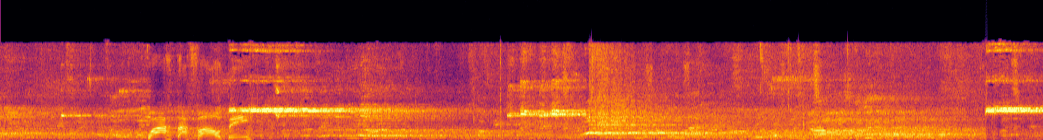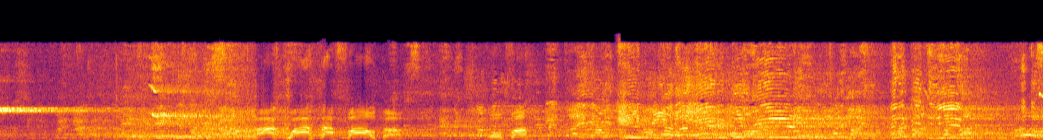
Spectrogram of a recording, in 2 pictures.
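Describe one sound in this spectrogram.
Men shout and call out to each other in an echoing hall.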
